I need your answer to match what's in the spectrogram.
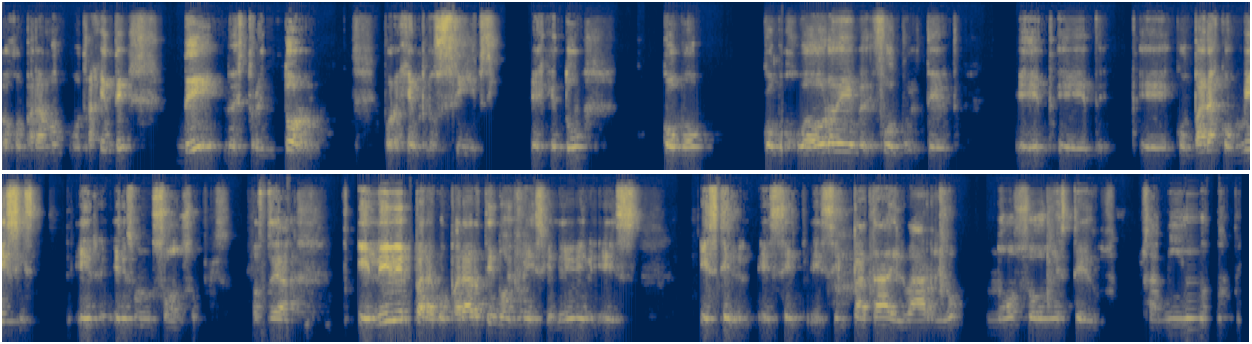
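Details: Adult who describes himself as a person who stutters, speaking Spanish in a conversation about using pauses in his stuttering; stuttering.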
